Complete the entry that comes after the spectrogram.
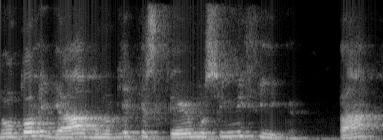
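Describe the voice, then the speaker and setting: Heard with audible room echo, a man speaks in a high pitch with ordinary pitch variation. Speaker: teacher of road engineering. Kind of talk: lecture.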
